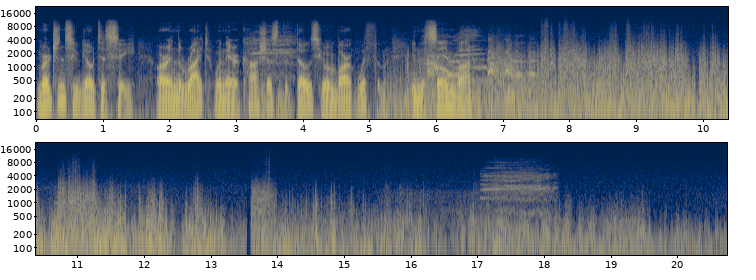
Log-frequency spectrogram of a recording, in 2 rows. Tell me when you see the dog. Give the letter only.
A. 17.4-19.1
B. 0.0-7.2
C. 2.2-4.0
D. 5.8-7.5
D.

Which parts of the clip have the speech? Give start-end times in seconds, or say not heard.
0.0-7.2.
